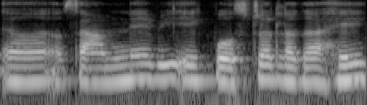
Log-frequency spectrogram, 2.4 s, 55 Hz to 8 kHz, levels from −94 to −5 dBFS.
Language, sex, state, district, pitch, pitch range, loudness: Hindi, female, Bihar, Saharsa, 170 Hz, 165-185 Hz, -34 LUFS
